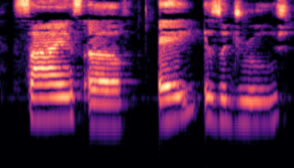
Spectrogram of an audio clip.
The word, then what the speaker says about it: Druj: of a is a drouge rhymes with stood and B droop it's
